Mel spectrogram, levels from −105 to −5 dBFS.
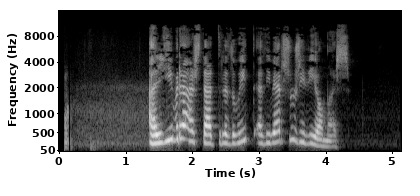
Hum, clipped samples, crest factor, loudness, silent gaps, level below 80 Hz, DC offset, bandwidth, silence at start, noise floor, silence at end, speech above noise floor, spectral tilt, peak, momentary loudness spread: none; under 0.1%; 20 dB; -24 LUFS; none; -80 dBFS; under 0.1%; 11 kHz; 0.05 s; -79 dBFS; 0.8 s; 55 dB; -4.5 dB/octave; -6 dBFS; 18 LU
